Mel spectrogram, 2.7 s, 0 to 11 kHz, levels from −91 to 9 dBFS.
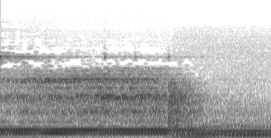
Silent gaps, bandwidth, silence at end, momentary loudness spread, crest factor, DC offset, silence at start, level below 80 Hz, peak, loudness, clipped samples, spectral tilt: none; 3.1 kHz; 0 s; 6 LU; 12 dB; under 0.1%; 0 s; -32 dBFS; -4 dBFS; -17 LUFS; under 0.1%; -12 dB/octave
